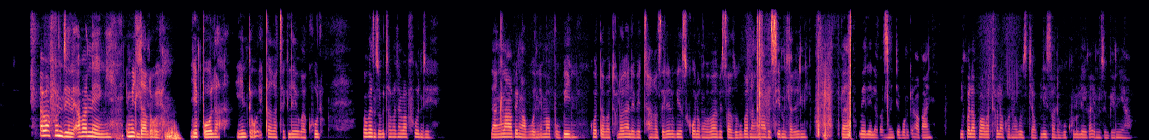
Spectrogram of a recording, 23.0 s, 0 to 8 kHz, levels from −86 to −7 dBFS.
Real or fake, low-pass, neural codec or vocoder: real; 7.2 kHz; none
